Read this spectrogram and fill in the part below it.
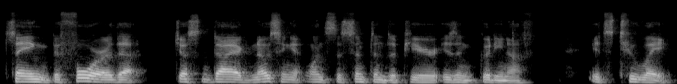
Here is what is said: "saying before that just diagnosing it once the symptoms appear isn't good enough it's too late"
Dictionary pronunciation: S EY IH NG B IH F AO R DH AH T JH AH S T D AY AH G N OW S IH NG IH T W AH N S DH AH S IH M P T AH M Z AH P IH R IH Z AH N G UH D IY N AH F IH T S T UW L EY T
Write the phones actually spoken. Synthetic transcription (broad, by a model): S EY IH NG B IH F AO R DH AH T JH AH S D AY AH G N OW S IH NG IH T W AH N S DH AH S IH M P T AH M Z AH P IH R IH Z AH N G UH D IY N AH F IH T S T UW L EY T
